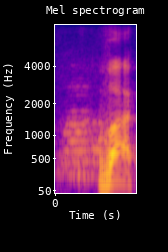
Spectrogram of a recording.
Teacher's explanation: व के उच्चारण करने में दांत भी लगेगा और ओठ भी लगेगा। दांत भी लगेगा और ओठ भी लगेगा। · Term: दंत ओष्ठ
